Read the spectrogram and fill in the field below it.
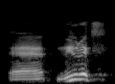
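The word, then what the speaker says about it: Muehrcke: and after chemotherapy then muric's paired white bands the murics in which h is silent these bands are parallel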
